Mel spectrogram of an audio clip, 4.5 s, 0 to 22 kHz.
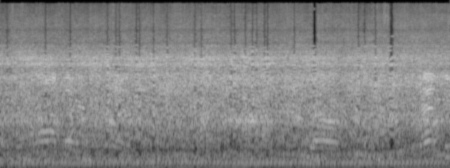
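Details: Generac pressure washer model 014 39-0 after fixing stuck unloader that caused constant bypass: steady small-engine drone under loud, even spray hiss, now holding high pressure.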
